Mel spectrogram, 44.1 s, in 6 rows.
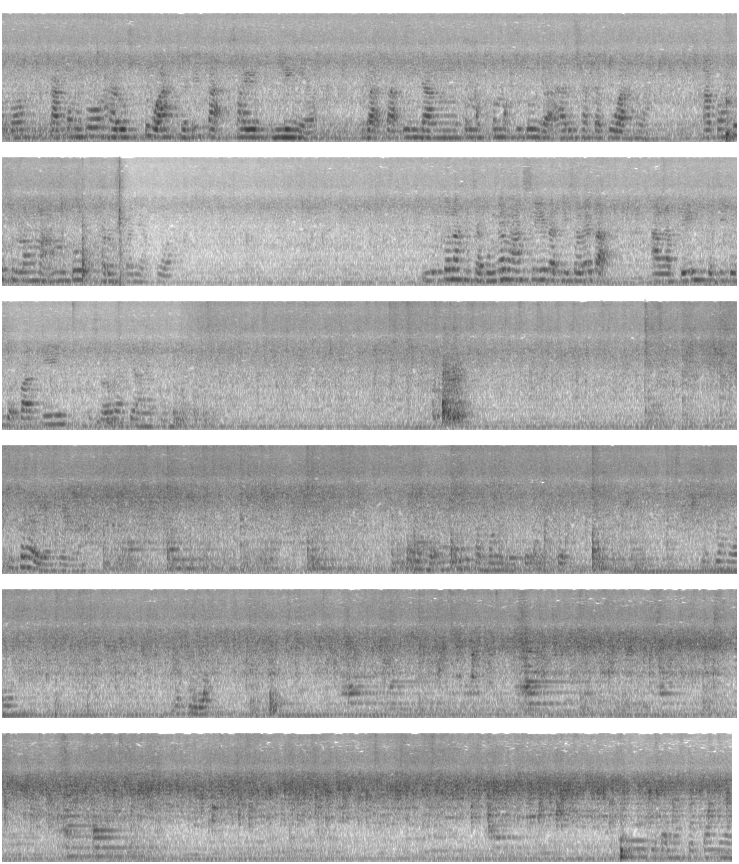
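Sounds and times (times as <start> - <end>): food sizzling in oil: 0.0 - 44.0
metal lid clank: 19.0 - 19.5, 23.0 - 29.0, 31.8 - 38.5
spatula scraping pan: 21.1 - 40.2.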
